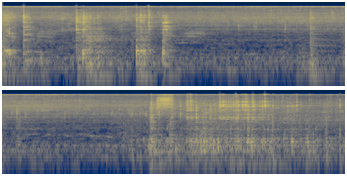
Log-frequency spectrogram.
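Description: Fish sautéed in a pan with spices gives intermittent sizzling and scraping stirs, with louder bursts of clatter near the start and toward the end, close by and without speech.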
